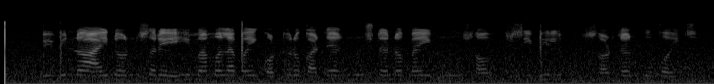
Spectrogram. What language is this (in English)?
Odia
